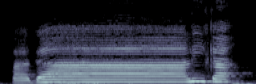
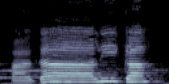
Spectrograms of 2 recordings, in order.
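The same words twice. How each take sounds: First: The middle vowel is drawn out very long. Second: The middle vowel is held only briefly. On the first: The speaker calls it wrong. "Bacaan yang salah contohnya fadzalika itu terlalu panjang" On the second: The speaker calls it right. "Panjang yang benar hanya dua harokat"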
